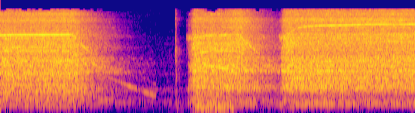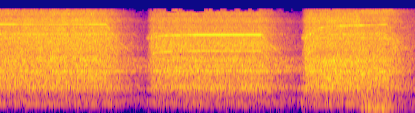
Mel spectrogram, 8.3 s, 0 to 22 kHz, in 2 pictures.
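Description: Dyson DC58 handheld vacuum's motor, run directly off a Milwaukee M18 battery at a little over 20 volts through a push-button switch, switched on and off several times. Each run lasts one to three seconds, with a high whine that rises as the motor spins up and a falling tone as it winds down after release.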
